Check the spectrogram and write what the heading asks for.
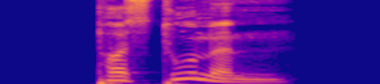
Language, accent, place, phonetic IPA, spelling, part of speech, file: German, Germany, Berlin, [pɔsˈtuːməm], postumem, adjective, De-postumem.ogg
- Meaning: strong dative masculine/neuter singular of postum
